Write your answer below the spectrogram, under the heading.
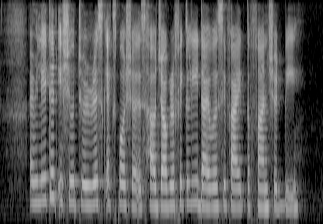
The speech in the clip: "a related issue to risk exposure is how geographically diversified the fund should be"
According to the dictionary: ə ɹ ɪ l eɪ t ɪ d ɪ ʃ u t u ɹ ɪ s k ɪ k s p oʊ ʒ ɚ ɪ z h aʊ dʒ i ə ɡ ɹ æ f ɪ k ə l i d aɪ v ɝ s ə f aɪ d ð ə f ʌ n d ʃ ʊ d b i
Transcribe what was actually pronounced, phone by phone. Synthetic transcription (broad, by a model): ə ɹ ɪ l eɪ t ɪ d ɪ ʃ u t u ɹ ɪ s k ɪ k s p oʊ ʃ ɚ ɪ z h aʊ dʒ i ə ɡ ɹ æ f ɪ k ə l i d aɪ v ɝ s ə f aɪ d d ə f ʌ n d ʃ ʊ d b i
